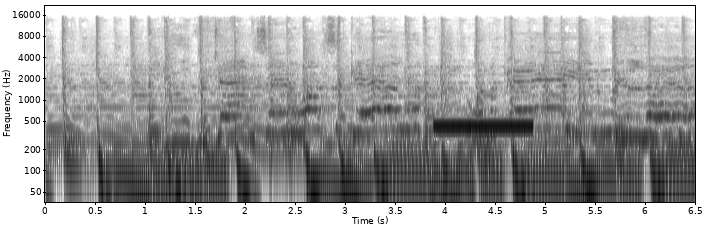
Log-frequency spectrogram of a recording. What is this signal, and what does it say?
Ringback tone (Europe, 425 Hz), with noise.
